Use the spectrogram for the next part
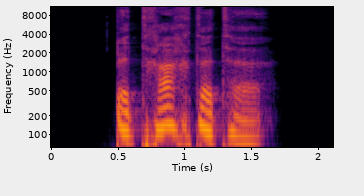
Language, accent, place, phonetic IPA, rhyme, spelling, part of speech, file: German, Germany, Berlin, [bəˈtʁaxtətə], -axtətə, betrachtete, adjective / verb, De-betrachtete.ogg
- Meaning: inflection of betrachtet: 1. strong/mixed nominative/accusative feminine singular 2. strong nominative/accusative plural 3. weak nominative all-gender singular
